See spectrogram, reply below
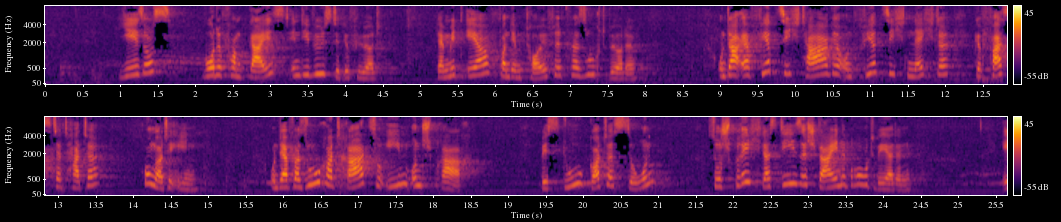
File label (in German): Predigt; am So. Invokavit; Matthaeus 5, 1-11; Stuttgart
